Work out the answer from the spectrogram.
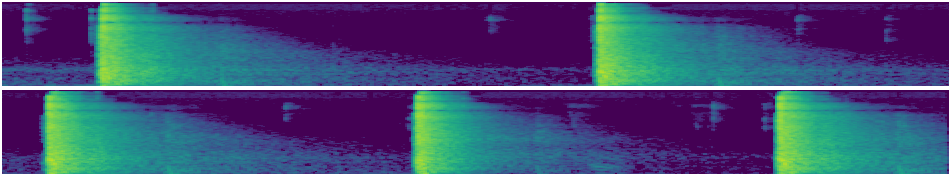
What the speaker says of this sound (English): Right now I'm just shooting downrange in a safe direction.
